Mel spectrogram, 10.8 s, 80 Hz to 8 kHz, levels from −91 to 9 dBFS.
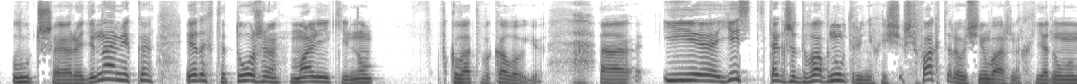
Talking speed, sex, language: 110 wpm, male, Russian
